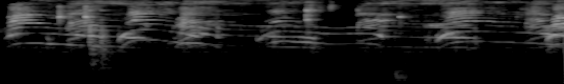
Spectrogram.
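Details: Hungry rescued kittens assembled in the kitchen before feeding cry almost continuously: dense, overlapping high meows with rising and falling pitch from several kittens at once, barely pausing, with a faint thud in between.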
